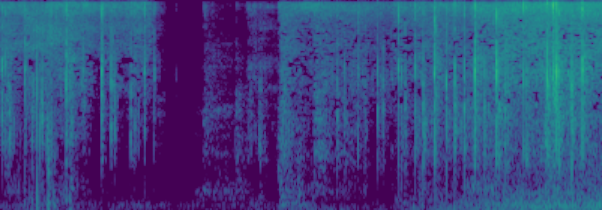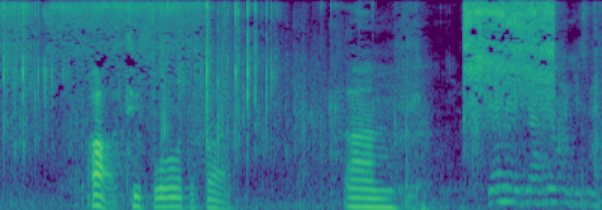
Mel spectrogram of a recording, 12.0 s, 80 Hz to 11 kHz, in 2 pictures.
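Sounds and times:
spray can hissing: 0:00.0 - 0:01.6, 0:02.8 - 0:08.6, 0:10.6 - 0:11.6
crackly handling noise: 0:07.5 - 0:09.5.

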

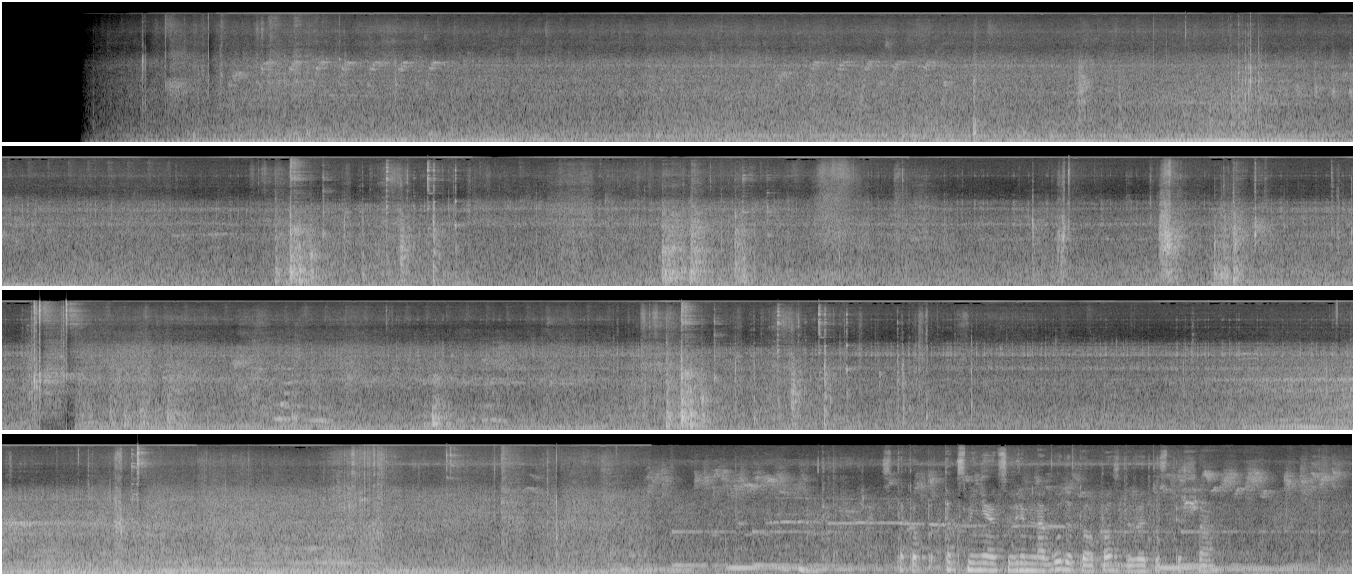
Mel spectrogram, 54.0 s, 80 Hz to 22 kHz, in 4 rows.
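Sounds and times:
low steady drone: 0:34.0 - 0:54.0.

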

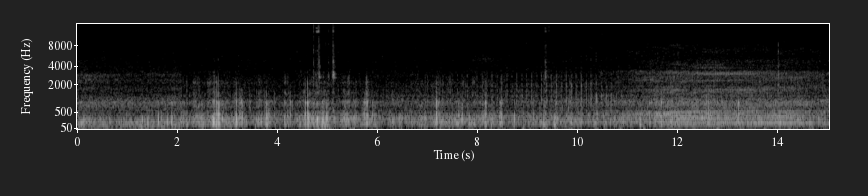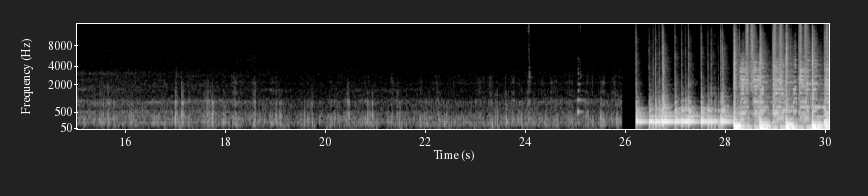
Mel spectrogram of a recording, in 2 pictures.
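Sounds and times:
bicycle rattling over pavement: 0:01.8 - 0:25.9
motor vehicle passing: 0:06.8 - 0:19.4
fast even ticking: 0:07.2 - 0:11.5.

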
